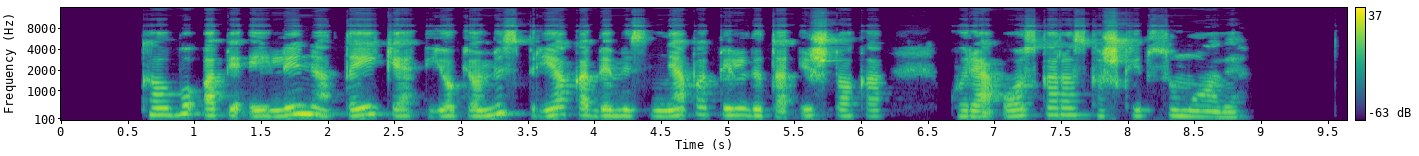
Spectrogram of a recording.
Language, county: Lithuanian, Šiauliai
